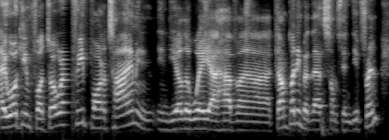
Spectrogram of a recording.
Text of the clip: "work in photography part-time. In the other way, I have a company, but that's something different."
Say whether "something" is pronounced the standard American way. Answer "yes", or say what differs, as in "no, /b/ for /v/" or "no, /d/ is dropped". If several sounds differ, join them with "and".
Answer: yes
